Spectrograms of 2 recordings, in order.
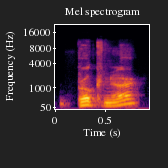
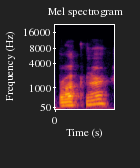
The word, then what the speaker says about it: Bruckner: We will be doing another Bruckner episode, and I am pronouncing it properly this time, reining in how anglophonic I am and actually pronouncing it the way it should be pronounced. It's Bruckner, not Bruckner.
